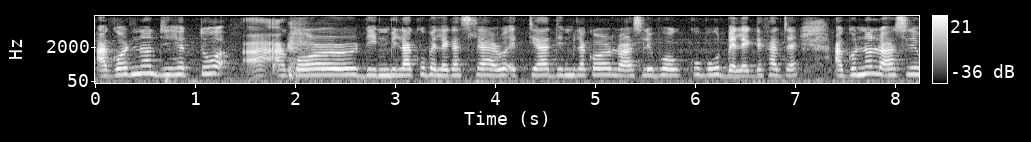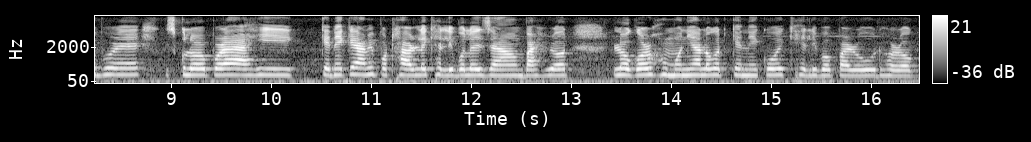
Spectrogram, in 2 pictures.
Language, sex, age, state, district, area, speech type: Assamese, female, 18-30, Assam, Darrang, rural, spontaneous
